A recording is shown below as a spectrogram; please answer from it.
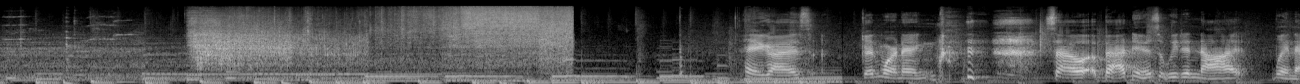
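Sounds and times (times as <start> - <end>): background music: 0.0 - 13.0
food sizzling in a frying pan: 1.9 - 5.8.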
